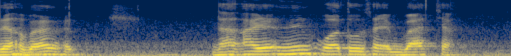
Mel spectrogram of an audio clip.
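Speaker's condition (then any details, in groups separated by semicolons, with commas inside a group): Cerebral palsy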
